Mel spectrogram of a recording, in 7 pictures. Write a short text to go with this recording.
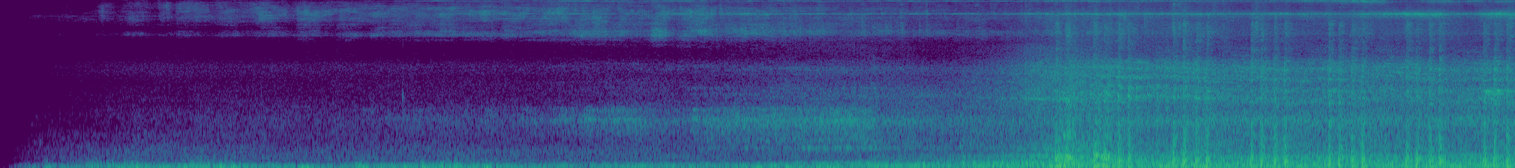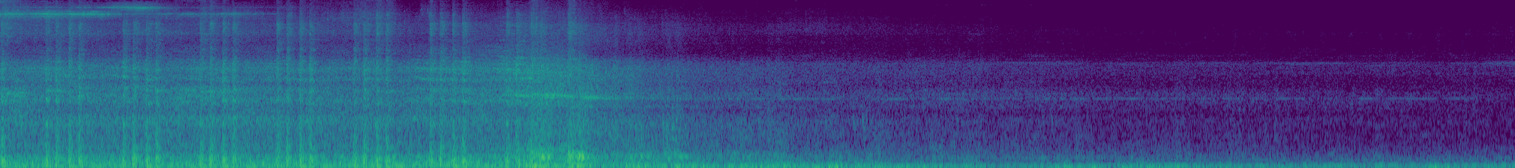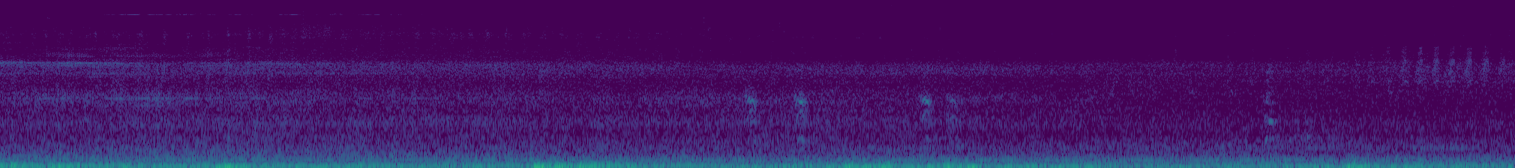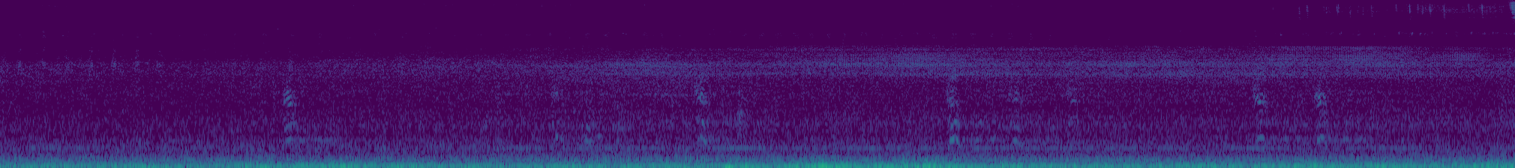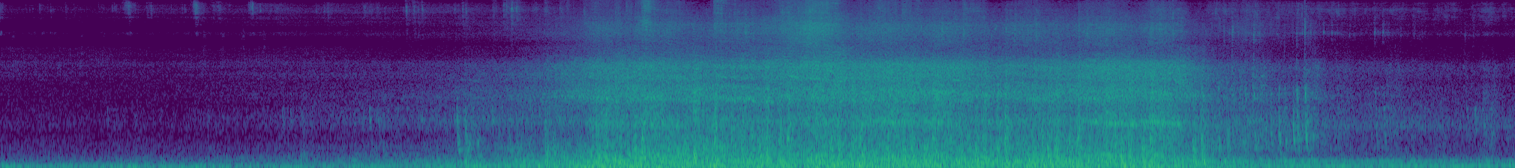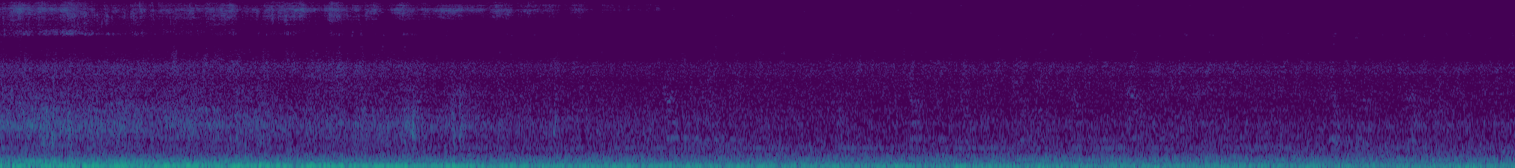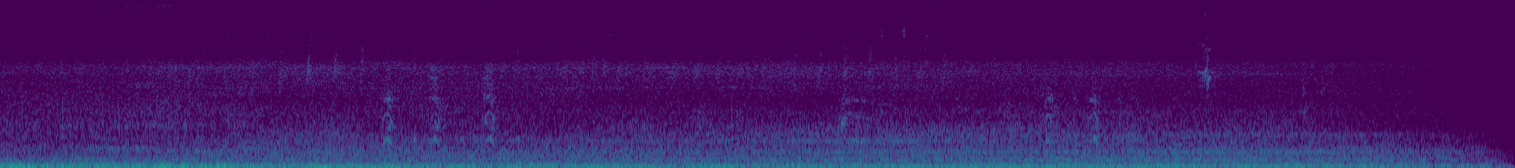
Next to the farm, The train runs through, traffic sound, bird sound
